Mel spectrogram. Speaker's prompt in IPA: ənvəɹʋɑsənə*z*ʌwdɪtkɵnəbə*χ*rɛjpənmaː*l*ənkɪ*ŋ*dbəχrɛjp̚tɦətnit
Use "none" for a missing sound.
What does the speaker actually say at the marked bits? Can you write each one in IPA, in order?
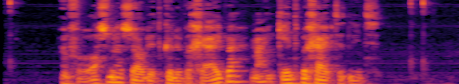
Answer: z, χ, ɹ, n

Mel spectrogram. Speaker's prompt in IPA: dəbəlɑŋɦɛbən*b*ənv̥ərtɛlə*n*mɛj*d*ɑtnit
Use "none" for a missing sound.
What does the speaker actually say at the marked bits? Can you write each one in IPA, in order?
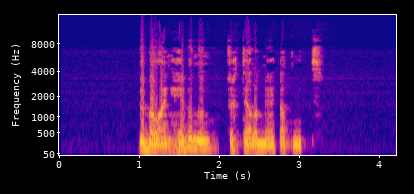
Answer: d, n, d

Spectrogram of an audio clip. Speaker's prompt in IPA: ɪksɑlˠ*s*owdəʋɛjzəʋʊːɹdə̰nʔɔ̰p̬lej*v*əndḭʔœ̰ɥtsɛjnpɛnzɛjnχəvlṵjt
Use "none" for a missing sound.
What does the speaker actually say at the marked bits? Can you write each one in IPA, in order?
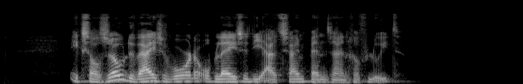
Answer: z, z

